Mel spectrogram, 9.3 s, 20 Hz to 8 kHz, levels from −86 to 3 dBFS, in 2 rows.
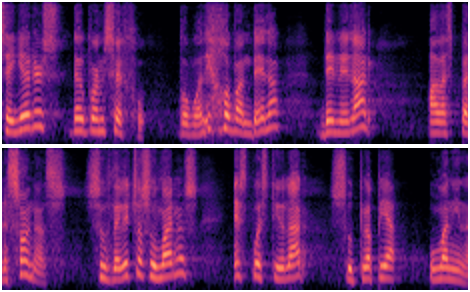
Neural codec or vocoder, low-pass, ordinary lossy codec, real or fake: codec, 16 kHz, 0.5 kbps, FunCodec, trained on LibriTTS, 25 frames a second; none; none; fake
